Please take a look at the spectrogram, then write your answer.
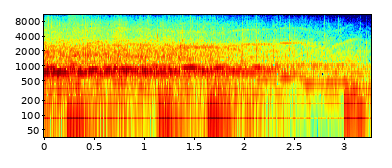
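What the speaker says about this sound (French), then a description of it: "de bien vouloir applaudir l'auteur" An audience applauds an author at a French-language talk show, a dense wash of clapping that fades somewhat toward the end, with steady tonal sounds running beneath it.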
